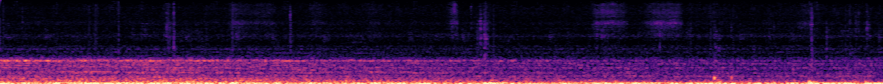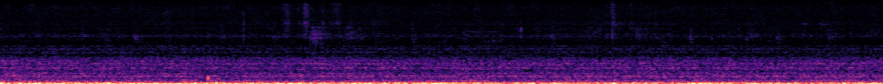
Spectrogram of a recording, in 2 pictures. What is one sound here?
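A car engine hums steadily from inside the cabin as the car drives along.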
